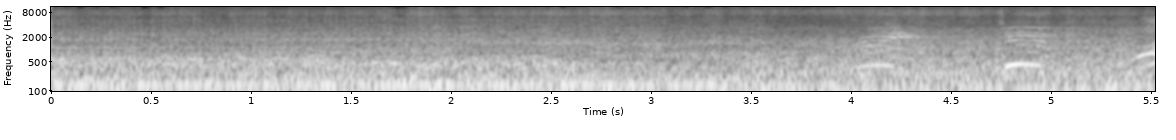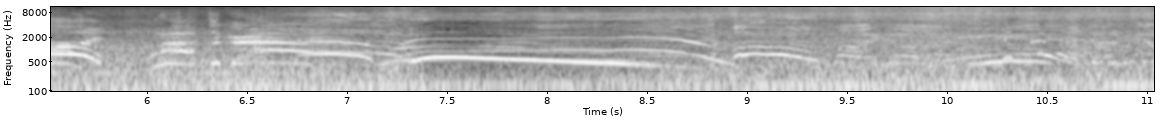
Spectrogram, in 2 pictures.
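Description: An aircraft engine drones loudly and steadily.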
